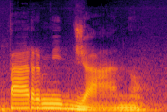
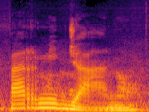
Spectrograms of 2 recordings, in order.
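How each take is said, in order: Both takes have the same delivery.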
